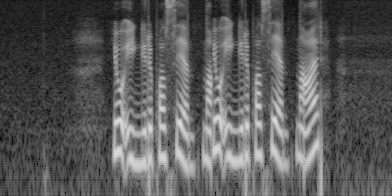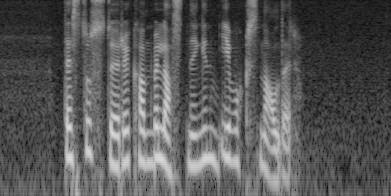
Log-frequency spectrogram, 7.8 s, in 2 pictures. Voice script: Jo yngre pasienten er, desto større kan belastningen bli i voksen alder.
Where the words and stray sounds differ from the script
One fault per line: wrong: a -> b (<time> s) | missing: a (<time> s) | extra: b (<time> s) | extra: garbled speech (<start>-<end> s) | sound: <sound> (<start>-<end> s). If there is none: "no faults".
extra: jo yngre pasienten (2.1 s)
missing: bli (6.1 s)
